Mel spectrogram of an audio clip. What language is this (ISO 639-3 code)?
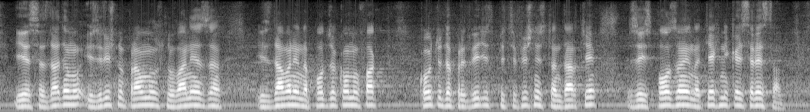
bul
